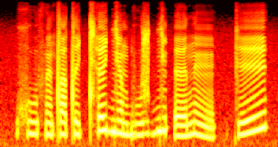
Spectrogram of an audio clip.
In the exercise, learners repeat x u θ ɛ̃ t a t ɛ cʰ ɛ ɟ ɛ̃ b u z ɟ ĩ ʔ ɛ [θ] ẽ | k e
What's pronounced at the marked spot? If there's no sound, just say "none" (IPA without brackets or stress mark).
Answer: n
